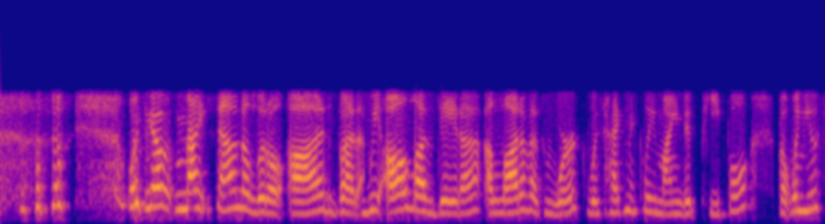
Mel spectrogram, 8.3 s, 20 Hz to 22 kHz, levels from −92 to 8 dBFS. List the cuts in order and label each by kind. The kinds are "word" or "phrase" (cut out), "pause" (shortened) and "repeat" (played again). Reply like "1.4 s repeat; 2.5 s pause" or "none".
1.4 s word; 3.6 s word; 6.0 s word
